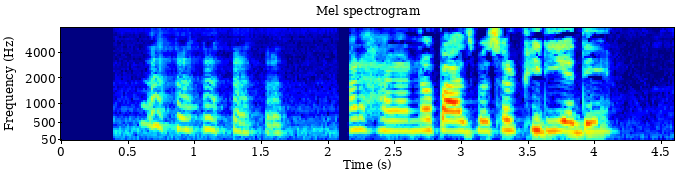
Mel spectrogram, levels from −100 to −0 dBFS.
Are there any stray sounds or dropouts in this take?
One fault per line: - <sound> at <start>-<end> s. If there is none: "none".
- laugh at 0.6-1.7 s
